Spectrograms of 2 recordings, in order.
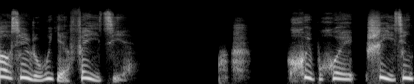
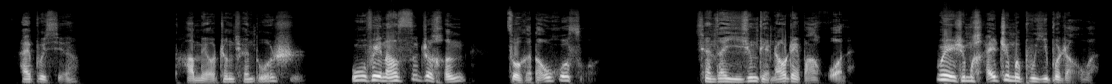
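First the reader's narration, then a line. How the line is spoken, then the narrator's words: Low, somber. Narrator (Chinese): 赵心如的声音有些低沉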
